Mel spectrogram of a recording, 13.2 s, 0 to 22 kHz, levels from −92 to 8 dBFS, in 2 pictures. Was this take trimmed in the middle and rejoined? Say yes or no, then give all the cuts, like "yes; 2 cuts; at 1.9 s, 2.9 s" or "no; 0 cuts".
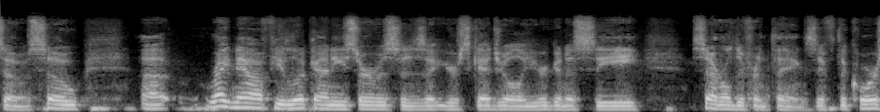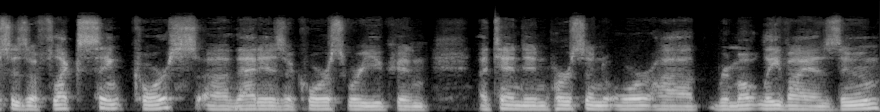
no; 0 cuts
